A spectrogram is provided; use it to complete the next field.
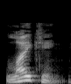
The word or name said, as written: liking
